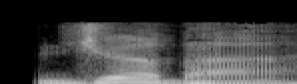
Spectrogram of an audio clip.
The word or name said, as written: jubbah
